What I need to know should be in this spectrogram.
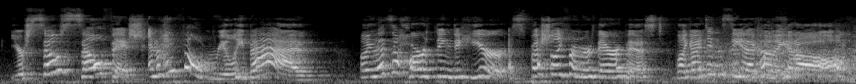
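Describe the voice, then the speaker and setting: A woman with an American accent speaks at a moderate pace in an extremely high pitch, with very wide pitch swings and a raised, projected voice. The recording has audible room echo and noticeable background noise. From Massachusetts, near Boston. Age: 20s. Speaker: comedian. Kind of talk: stand-up. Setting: stage with audience.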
